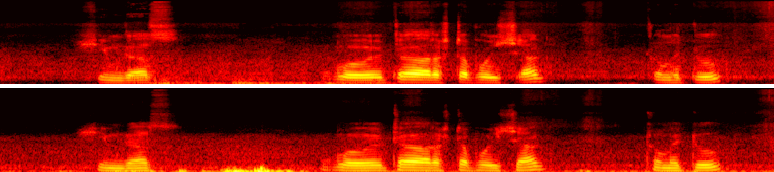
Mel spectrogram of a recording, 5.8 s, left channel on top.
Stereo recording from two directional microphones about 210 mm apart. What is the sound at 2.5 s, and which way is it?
Speech, 10° left (ahead or behind).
